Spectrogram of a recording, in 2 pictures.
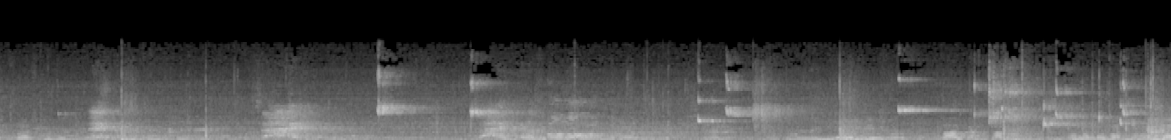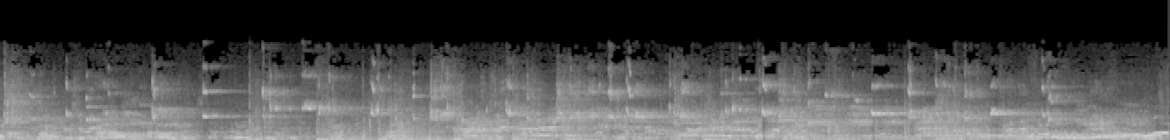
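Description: Basketball shoes squeak sharply on a wooden court in a large echoing hall.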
